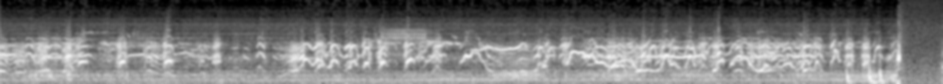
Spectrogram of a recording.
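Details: Coyote group yip howl, several animals calling together to identify their territory to coyotes nearby; tangled chorus of sharp yips and wavering howls, ending with a loud cut-off.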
